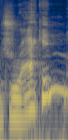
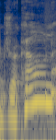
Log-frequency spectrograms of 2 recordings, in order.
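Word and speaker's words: Drakkon: comic this is uh lord drakken or dracone i've heard it pronounced both ways i believe it's draken uh who is an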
